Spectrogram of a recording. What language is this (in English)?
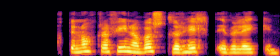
Icelandic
